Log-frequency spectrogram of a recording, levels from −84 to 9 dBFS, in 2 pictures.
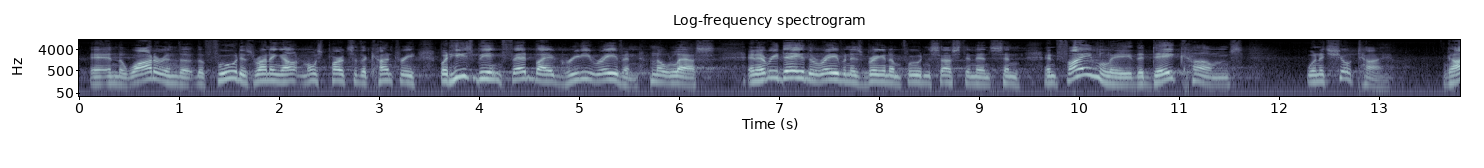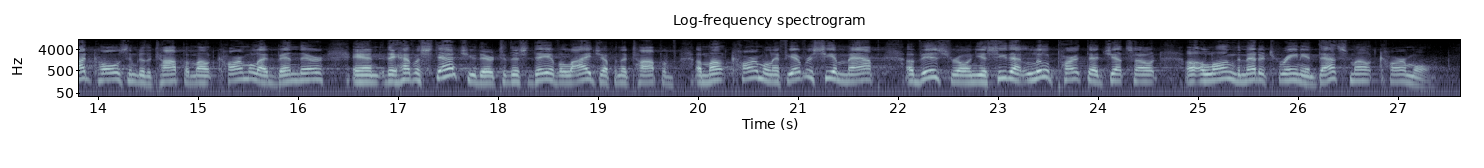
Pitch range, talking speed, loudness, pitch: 155-195 Hz, 220 wpm, -20 LUFS, 170 Hz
